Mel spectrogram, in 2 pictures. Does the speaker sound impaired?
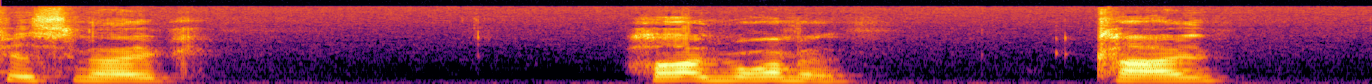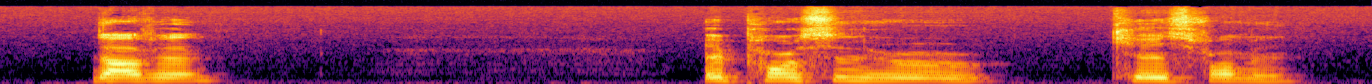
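Yes: Down syndrome; low muscle tone, poor balance, delayed reaction time, took 6 years to learn bike riding.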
